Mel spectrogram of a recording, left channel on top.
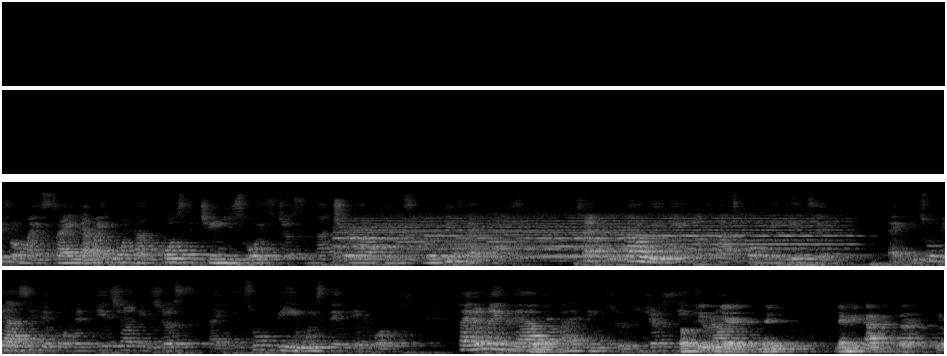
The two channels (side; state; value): left; silent; digital silence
